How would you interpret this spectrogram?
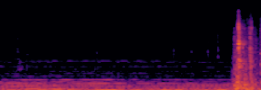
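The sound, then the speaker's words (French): A steady low rumble of rain-like ambience fills the scene, then near the end the front door of a blue house clicks and swings open with a sharp rattle and thump as a young woman enters. “Elle pénètre dans la maison, jette un regard autour d'elle et pose son sac.”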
